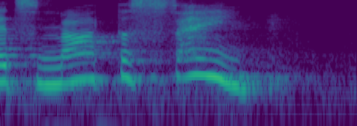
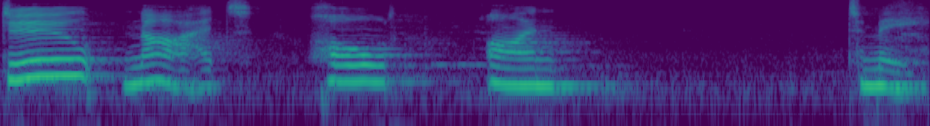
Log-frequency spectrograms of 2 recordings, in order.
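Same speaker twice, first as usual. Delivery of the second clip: slow emphasis; 3 semitones lower, 4 dB quieter, much slower than usual. Shown as a demonstration. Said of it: "Do you hear that, church?".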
